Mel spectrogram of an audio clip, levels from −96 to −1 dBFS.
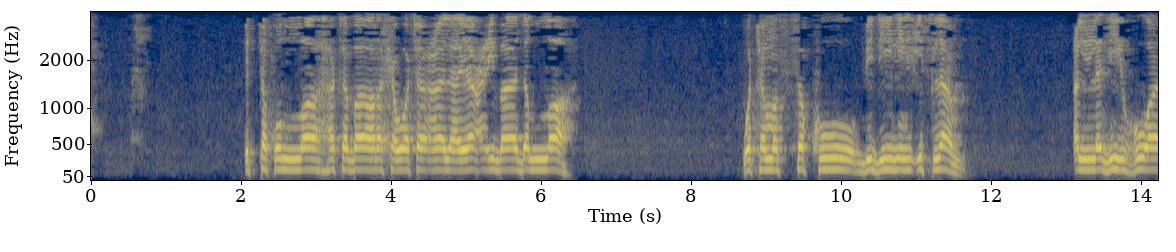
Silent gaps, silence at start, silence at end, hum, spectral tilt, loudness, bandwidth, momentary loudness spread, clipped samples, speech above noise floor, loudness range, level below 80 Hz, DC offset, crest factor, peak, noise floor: none; 0 s; 0 s; none; -10.5 dB/octave; -18 LUFS; 4 kHz; 6 LU; under 0.1%; 41 dB; 7 LU; -60 dBFS; under 0.1%; 14 dB; -6 dBFS; -59 dBFS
